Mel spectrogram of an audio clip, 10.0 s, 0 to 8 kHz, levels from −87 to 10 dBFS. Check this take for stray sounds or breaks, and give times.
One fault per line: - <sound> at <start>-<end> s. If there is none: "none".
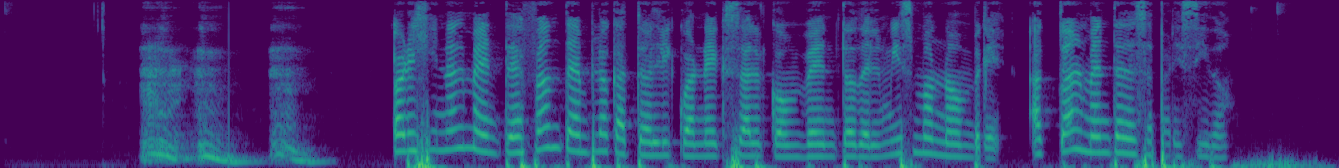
- throat clearing at 1.0-2.5 s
